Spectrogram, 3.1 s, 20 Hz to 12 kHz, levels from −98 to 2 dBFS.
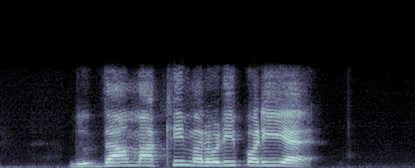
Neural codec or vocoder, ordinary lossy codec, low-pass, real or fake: codec, 16 kHz, 0.8 kbps, ZipCodec; Opus, 64 kbps; 7.2 kHz; fake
